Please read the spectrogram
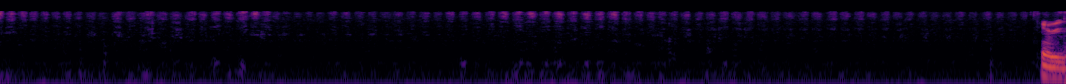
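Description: Orange coloured pencil scratching quickly back and forth on paper, shading in an area. It is faint.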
